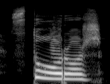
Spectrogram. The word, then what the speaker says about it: сторож: в українській мові перше шиплячі ж ч ш у кінці слова та складу перед усіма голосними вимовляються твердо сторож річ жарт Вспиш джинси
